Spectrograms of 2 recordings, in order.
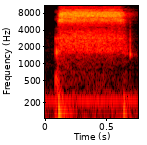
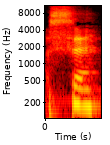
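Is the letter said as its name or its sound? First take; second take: sound; name. First: Only the letter's sound is said. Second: The letter's full name is said. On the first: The speaker calls it right. "So it is S" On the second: The speaker calls it wrong. "not S"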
